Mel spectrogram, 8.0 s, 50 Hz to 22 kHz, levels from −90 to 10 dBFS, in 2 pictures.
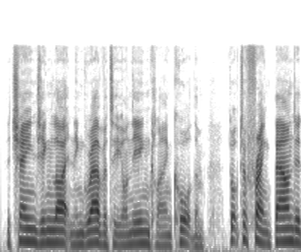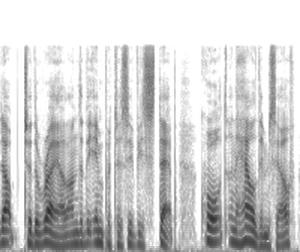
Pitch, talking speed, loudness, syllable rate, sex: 140 Hz, 195 wpm, -19 LUFS, 5.3 syllables/s, male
